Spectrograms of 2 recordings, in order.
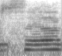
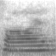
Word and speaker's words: sine: first three letters but it is not ever sin or cos it is always pronounced sine and cosine even when we just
